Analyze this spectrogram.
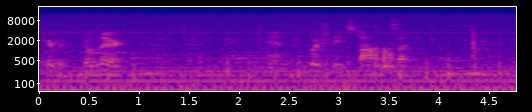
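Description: An older man talks animatedly nearby.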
